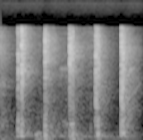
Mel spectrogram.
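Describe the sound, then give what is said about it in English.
Hands slap against knees five times in a quick, steady rhythm, each smack sharp and fairly loud with a short fleshy thud, and no voices in between. “Is the knee slap thing a thing?”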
